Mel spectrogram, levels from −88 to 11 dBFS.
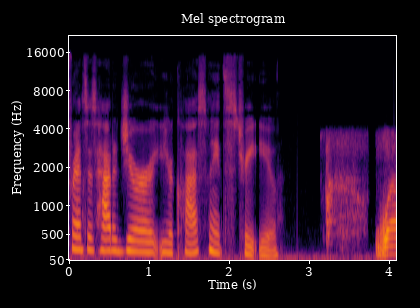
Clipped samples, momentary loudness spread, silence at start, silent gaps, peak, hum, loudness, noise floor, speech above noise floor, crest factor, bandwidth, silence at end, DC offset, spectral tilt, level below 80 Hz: under 0.1%; 13 LU; 0 s; none; -4 dBFS; none; -23 LUFS; -45 dBFS; 24 dB; 18 dB; 15.5 kHz; 0 s; under 0.1%; -6 dB/octave; -48 dBFS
